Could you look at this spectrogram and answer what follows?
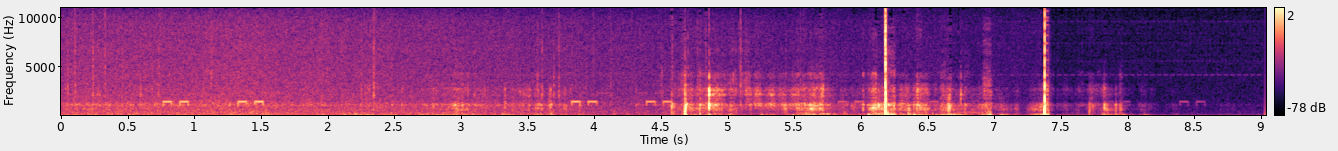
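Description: Short double beeps from a mobile phone, repeating every second or so. Past the middle come rustling handling noise and two sharp clacks about a second apart, the second one the loudest sound.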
